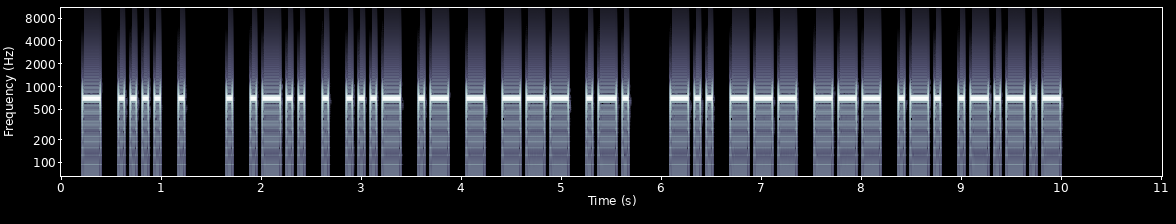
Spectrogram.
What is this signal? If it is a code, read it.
Morse code, heard as a keyed tone, about 21 wpm, 700 Hz. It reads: THE ELEVATOR DOOR.
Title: Sentences from Top 1600 Words 20wpm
